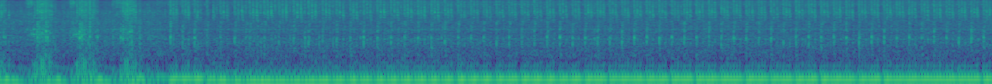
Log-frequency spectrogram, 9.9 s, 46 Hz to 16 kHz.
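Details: VW Brasília (Fusca-type engine) just converted from points to a cheap Chinese Hall-sensor electronic ignition distributor: a few cranking bursts, then a low, fairly even rumble near 600 rpm, ignition timing not yet set; wind noise on the microphone.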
